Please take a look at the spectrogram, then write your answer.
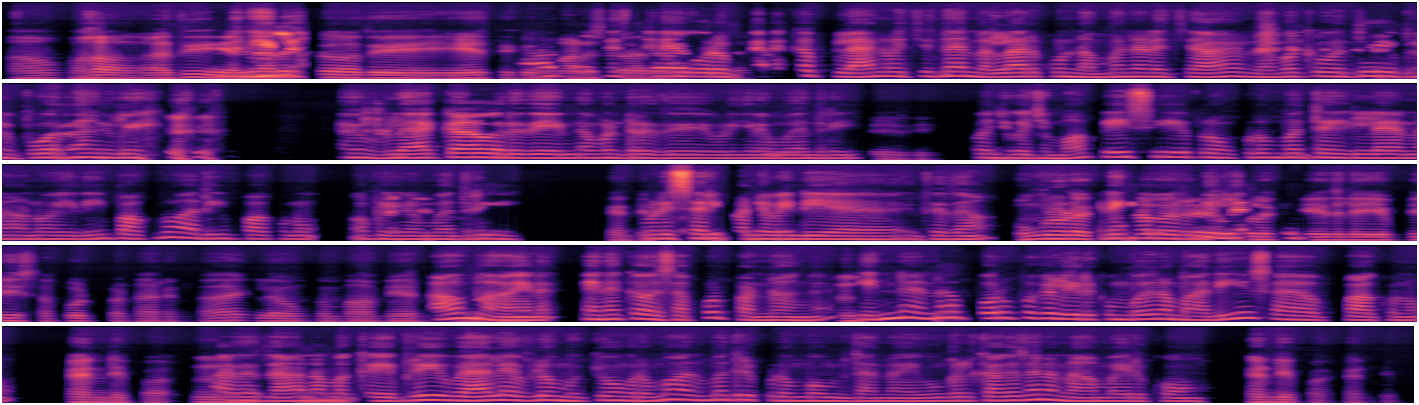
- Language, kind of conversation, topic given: Tamil, podcast, வேலை அதிகமாக இருக்கும் நேரங்களில் குடும்பத்திற்கு பாதிப்பு இல்லாமல் இருப்பதற்கு நீங்கள் எப்படி சமநிலையைப் பேணுகிறீர்கள்?
- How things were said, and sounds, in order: static; chuckle; other background noise; distorted speech; in English: "பேக்கப் பிளான்"; laugh; laughing while speaking: "போட்றாங்களே!"; in English: "பிளாக்கா"; unintelligible speech; laughing while speaking: "எனக்கு தெரிஞ்சு எல்லாத்"; tapping; in English: "சப்போர்ட்"; in English: "சப்போர்ட்"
